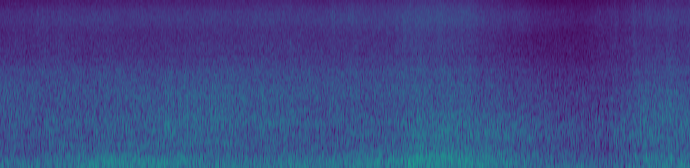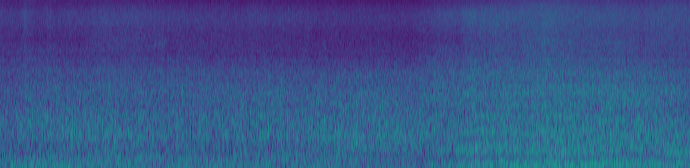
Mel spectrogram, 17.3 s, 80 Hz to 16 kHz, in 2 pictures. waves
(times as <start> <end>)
7.8 17.2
